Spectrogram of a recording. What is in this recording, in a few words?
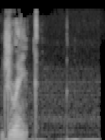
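"Drink", English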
